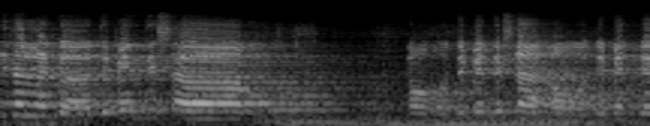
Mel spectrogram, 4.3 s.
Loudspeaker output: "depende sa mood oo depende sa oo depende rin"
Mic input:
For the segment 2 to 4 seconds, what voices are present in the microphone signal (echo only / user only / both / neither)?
echo only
